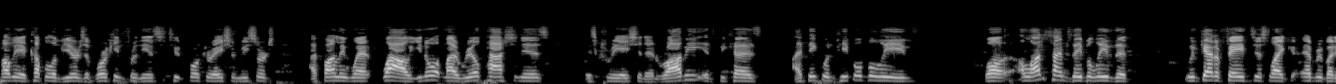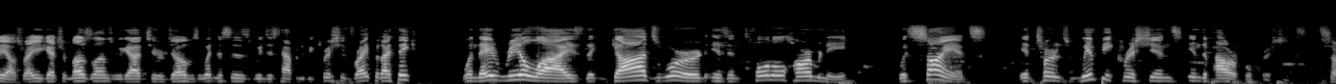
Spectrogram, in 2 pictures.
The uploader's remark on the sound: Interview from the Expo Floor NRB 2021.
